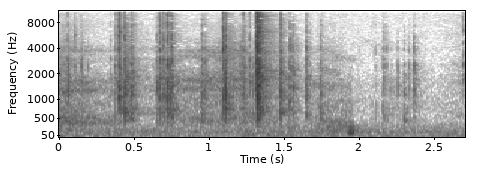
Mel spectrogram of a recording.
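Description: A prominent screw on the bottom of a recorder is turned by thumbnail with a few scratchy clicks and scrapes, followed by a soft low clack as the little plastic battery door, covering a sled for four AA batteries, lifts open.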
